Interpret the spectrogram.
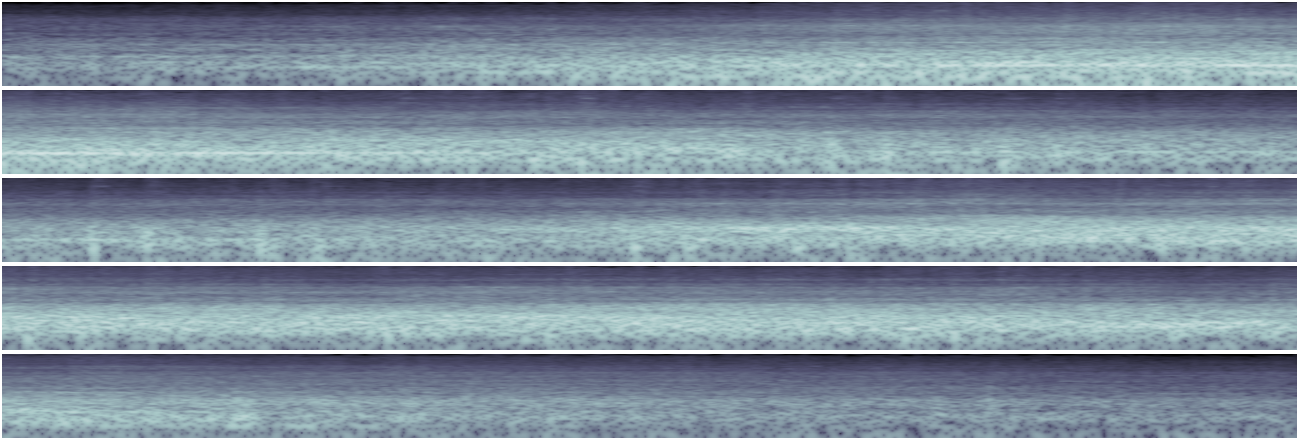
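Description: Rhaetian Railway metre-gauge electric locomotive and its passenger coaches passing close by: steady wheel-on-rail rumble, swelling as the locomotive and then the coaches go by, fading away near the end as the train pulls off.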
